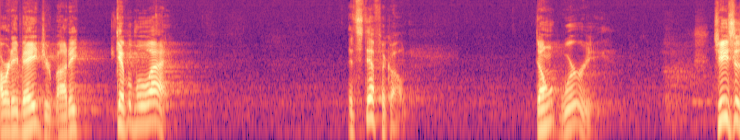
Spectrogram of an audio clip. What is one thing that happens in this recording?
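A middle-aged man speaks calmly into a microphone in a room with a slight echo, pausing between phrases.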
